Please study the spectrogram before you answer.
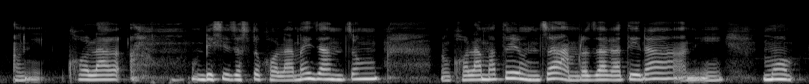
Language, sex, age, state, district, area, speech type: Nepali, female, 45-60, West Bengal, Kalimpong, rural, spontaneous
